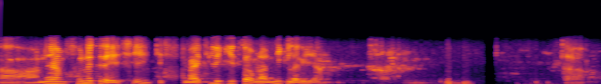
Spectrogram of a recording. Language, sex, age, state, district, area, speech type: Maithili, male, 30-45, Bihar, Madhubani, rural, conversation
